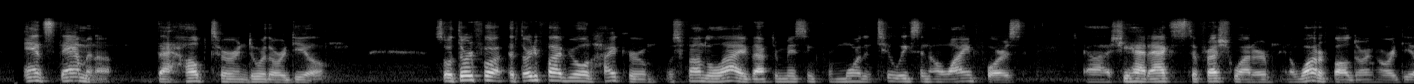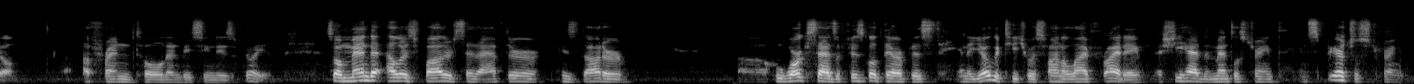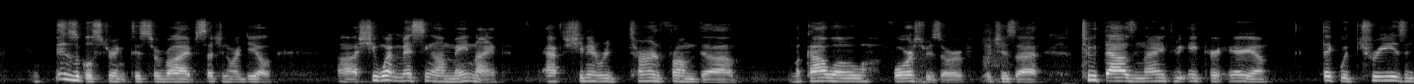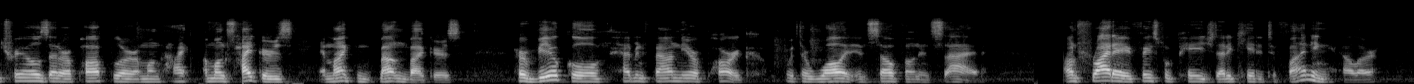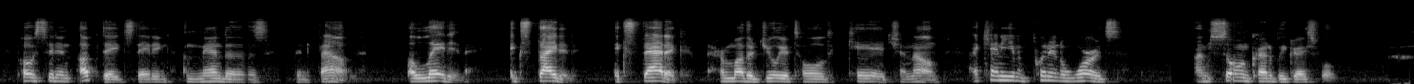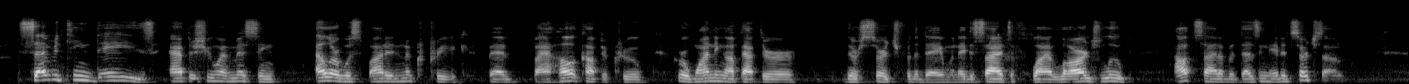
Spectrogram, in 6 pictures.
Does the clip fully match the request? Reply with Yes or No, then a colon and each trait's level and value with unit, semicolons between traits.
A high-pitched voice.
No: low, 135 Hz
